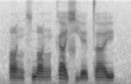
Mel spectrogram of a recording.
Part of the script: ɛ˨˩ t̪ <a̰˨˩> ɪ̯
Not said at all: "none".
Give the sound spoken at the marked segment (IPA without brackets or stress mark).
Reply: a˦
